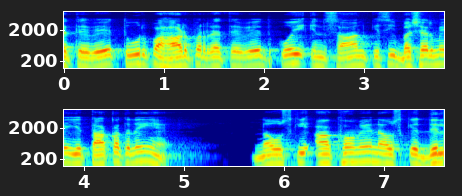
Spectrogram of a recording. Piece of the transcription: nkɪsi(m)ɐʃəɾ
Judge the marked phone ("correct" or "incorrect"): incorrect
